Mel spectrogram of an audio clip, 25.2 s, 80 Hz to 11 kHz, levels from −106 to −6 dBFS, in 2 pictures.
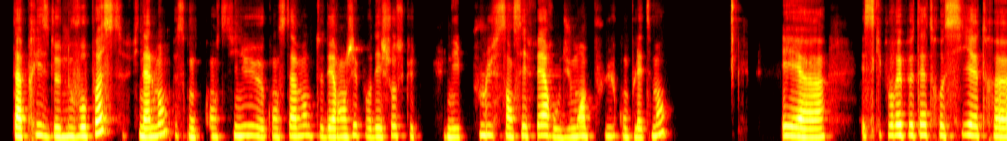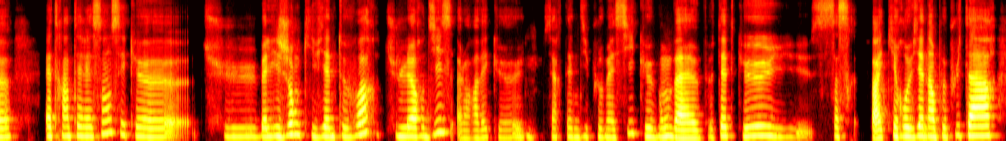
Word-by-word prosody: ta 210 -1 +8
prise 215 0 -4
de 205 0 +1
nouveau 205 +1 +3
poste, 295 +2 +2
finalement, 215 +6 +2
parce 225 -9 -20
qu'on 200 -2 -3
continue, 215 +2 -5
heu, 195 - -5
constamment 205 +2 -4
de 215 - -11
te 215 -3 -13
déranger 200 +3 -1
pour 205 -3 -11
des 200 0 -2
choses 220 +2 -9
que 220 -2 -15
tu 205 -1 -16
n'es 195 0 -3
plus 230 0 -3
censé 215 0 -4
faire 225 0 0
ou 190 - -5
du 185 +2 -7
moins 210 +1 -1
plus 210 0 -13
complètement 205 +5 -7 1.4
et 215 -2 +3
heu 190 0 +4 0.5
et 215 - -10
ce - - -8
qui 240 - -19
pourrait 235 +1 +1
peut-être 235 0 -3
aussi 225 +3 -5
être, 220 -2 -2
heu, 200 -1 +3 0.4
être 215 +1 -1
intéressant, 210 +5 -1
c'est 260 -5 -7
que 205 - -2 0.3
tu 200 0 -8
bah 200 - +2
les 205 +1 +1
gens 245 +5 +3
qui 235 -4 -6
viennent 205 +1 +1
te 205 0 -7
voir, 245 +10 +2
tu 210 -2 -2
leur 205 0 +4
disent, 295 +10 -3
alors 170 +1 -10
avec, 185 +1 -9
heu, 175 0 -11
une 190 -1 -11
certaine 195 0 -8
diplomatie, 190 +5 -8
que 205 -7 -1
bon, 195 +2 0
bah, 175 -3 +6
heu, 175 - -2
peut-être 205 +4 -3
que, 220 +2 +2 0.5
heu, - - -20
ça 205 - -8
serait 205 - -9 0.2
bah 165 +3 +7
qu'ils 205 +3 0
reviennent 210 0 +4
un 200 - +7
peu 200 0 -3
plus 220 +2 -9
tard 220 0 +9
205 Hz, 180 wpm, -22 LUFS, 200-225 Hz, 1.4 s, tard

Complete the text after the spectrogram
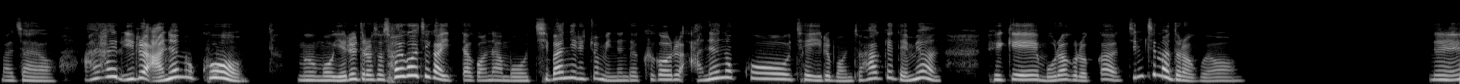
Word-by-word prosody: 맞아요. 175 -3 -7 0.3
아 265 - -5
할 360 +4 +2
일을 250 +6 +4
안 235 - +5
해놓고 295 - +4 0.5
뭐 195 -1 -3
뭐 190 0 -1
예를 195 +7 +3
들어서 225 -1 0
설거지가 370 - +5
있다거나 190 -1 -5
뭐 175 -1 -5
집안일이 260 - 0
좀 255 -3 -4
있는데 185 +1 -7
그거를 220 +2 -2
안 190 +5 -4
해 275 +3 +3
놓고 270 -6 0
제 215 -1 -4
일을 195 0 -2
먼저 165 +3 -8
하게 275 +4 -2
되면 235 +1 0 0.5
되게 215 0 +1
뭐라 195 +4 -2
그럴까? 200 +2 -4
찜찜하더라고요. 180 - -2 1.9
네 215 0 -1
220 Hz, 270 characters per minute, -22 LUFS, 185-270 Hz, 1.9 s, 안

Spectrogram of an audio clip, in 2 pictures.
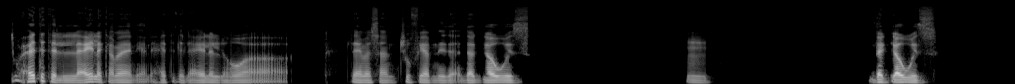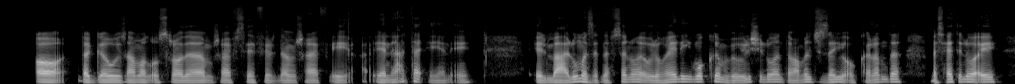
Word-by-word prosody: وحتّة 145 - +4
العيلة 95 +4 +4
كمان، 100 -1 0
يعني - - -9
حتّة 95 0 -8
العيلة 95 +1 -2
اللي 95 0 -5
هو 95 +1 -1 1.0
تلاقي 100 - +1
مثلًا 95 -2 -3
شوف 110 -2 -8
يا 100 - +3
ابني 95 -1 -2
ده 90 - -3
ده 95 +2 -1
اتجوّز 100 -1 +2 1.6
إمم. 95 -2 -8 1.6
ده - - +4
اتجوّز 100 -2 +4 1.1
آه 100 -2 +5
ده 105 - +3
اتجوّز 100 -1 +1
عمل 95 -1 0
أسرة 95 -1 0
ده 95 0 +3
مش 90 -2 -8
عارف 95 0 -1
سافر 95 -2 -5
ده 90 +2 -3
مش 90 0 -4
عارف 90 0 -2
إيه، 95 -1 -2 0.3
يعني 100 +1 +1
حتّى - - -2
يعني 85 -1 -8
إيه، 100 +2 -6 0.7
المعلومة 100 +6 +3
ذات 100 -6 -5
نفْسها 90 +4 -3
إن 115 - -3
هو 115 - +1
يقولوها 95 +2 +1
لي، 125 +1 -1
ممكن 130 +2 0
ما 110 - -3
بيقولوليش 95 +6 -1
اللي 115 0 -2
هو 120 - +1
أنت 110 -5 -4
ما 90 - 0
عملتش 115 +3 -3
زيّه 110 +2 0
أو - - -3
الكلام 105 +5 -3
ده، 120 -1 0 0.3
بس 105 - -2
حتّة 120 0 +2
اللي 120 +2 +1
هو - - +5
إيه 115 +1 +3
100 Hz, 175 wpm, -26 LUFS, 95-110 Hz, 1.6 s, آه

